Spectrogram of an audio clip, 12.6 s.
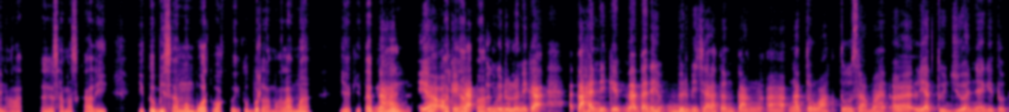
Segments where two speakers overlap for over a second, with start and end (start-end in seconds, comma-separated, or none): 4.7-6.5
